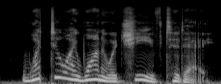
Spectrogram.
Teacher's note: Say it with falling intonation, sounding determined.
